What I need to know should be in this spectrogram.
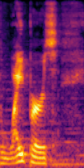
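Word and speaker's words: Ypres: ha ha he says wipers is how the British troopers pronounce the e / that's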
